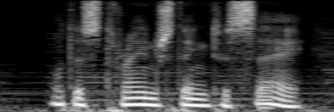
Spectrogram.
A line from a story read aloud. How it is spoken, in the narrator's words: said quietly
